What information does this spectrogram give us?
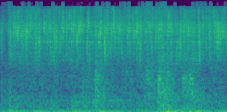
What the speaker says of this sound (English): get the water out of the sponge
